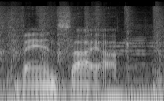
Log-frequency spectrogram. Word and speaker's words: Van Scyoc: into this tell me what is correct proper pronunciation is van sayoc ansaya yeah see i've i've talked with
